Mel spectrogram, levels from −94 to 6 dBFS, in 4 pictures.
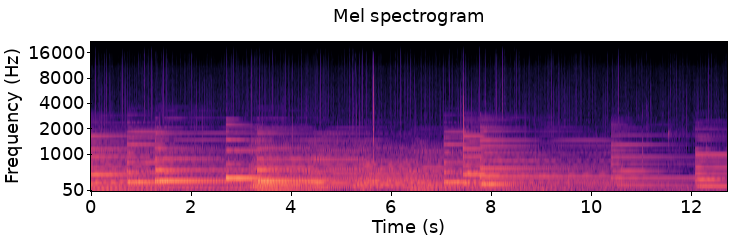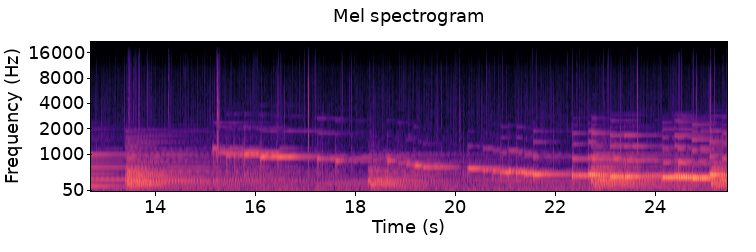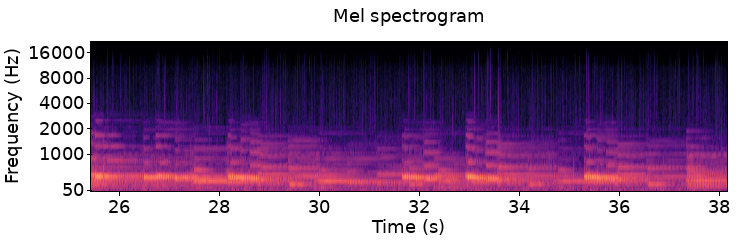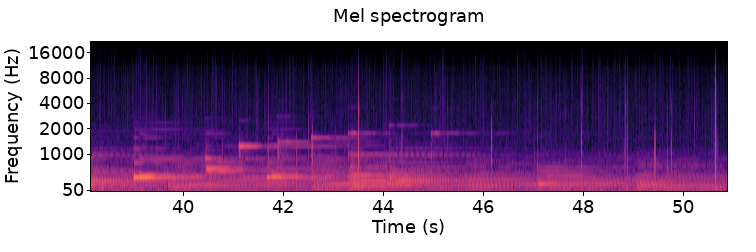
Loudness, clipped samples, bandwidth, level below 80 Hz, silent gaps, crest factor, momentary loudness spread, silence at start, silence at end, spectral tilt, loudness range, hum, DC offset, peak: -29 LUFS; under 0.1%; 12.5 kHz; -48 dBFS; none; 22 dB; 17 LU; 0 s; 0 s; -7.5 dB/octave; 13 LU; none; under 0.1%; -6 dBFS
